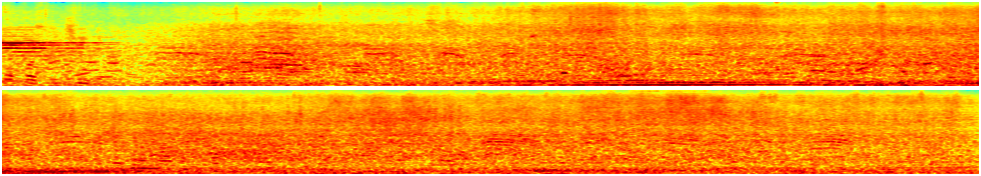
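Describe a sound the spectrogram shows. Cars drive past close by on a busy street.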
